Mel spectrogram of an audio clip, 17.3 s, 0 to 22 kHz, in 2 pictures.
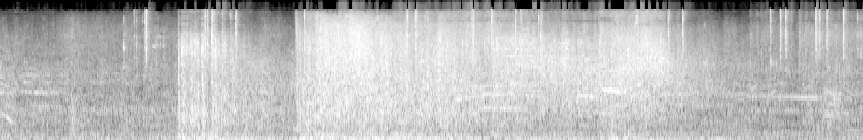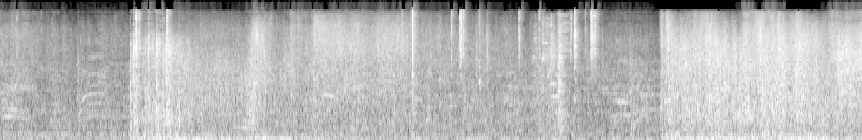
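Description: Ship cannons firing in a naval battle in Assassin's Creed 3 Remastered, heavy booming volleys in several loud bursts with rumbling blasts between them, a voice talking over the barrage.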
